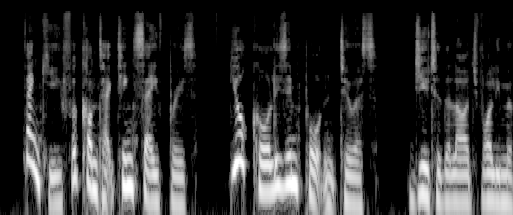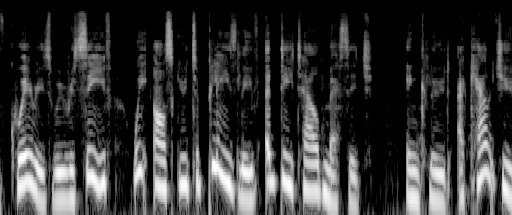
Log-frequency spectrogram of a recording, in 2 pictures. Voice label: telephone ivr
